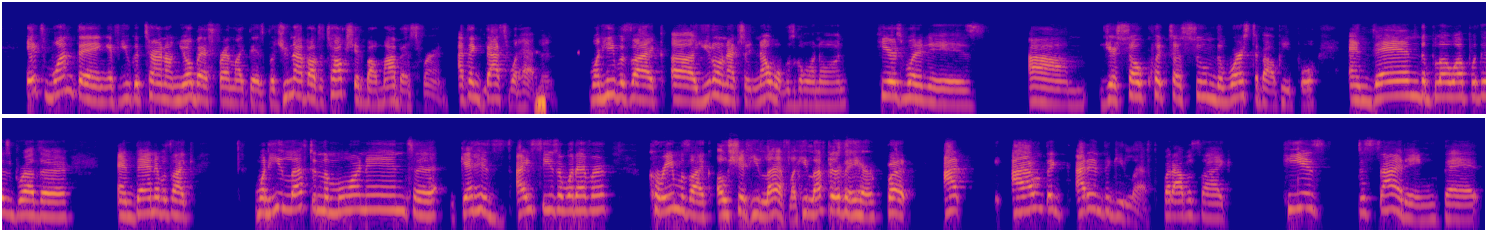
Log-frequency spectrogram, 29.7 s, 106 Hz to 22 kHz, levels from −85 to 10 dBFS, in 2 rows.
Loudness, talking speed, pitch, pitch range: -24 LUFS, 225 wpm, 230 Hz, 200-260 Hz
